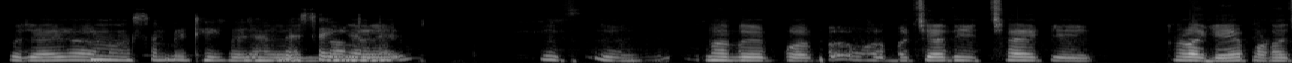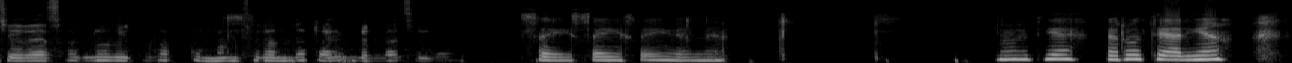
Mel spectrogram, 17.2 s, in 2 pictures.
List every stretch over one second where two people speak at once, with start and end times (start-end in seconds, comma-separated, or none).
0.7-2.5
